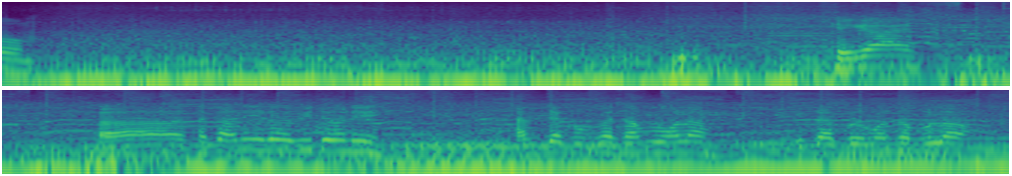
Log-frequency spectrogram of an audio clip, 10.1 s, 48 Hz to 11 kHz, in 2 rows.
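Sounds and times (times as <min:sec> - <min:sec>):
motorcycle engine low rumble: 0:00.0 - 0:10.0.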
